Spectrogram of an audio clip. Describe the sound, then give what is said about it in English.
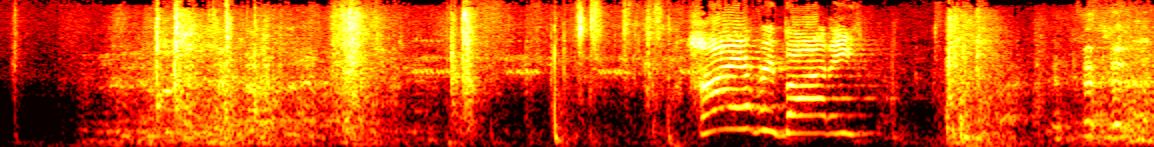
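A door the speaker thought was locked creaks open with a short, drawn-out squeal, surrounded by thumps and clattering movement while voices murmur in the background. “I could have sworn I locked that door.”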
